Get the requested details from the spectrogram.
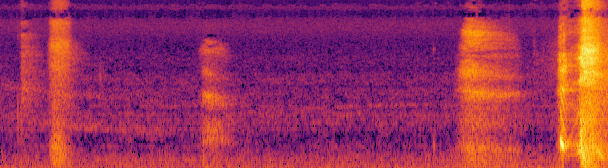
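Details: Winter sneezes from cold air or indoor heating in someone with slight dust allergy; possibly recorded with itchy nose, headache, suspected oncoming cold: a few quick indrawn breaths build to one loud explosive sneeze.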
